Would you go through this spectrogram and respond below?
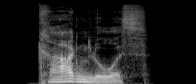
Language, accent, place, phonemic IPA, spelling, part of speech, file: German, Germany, Berlin, /ˈkʁaːɡn̩loːs/, kragenlos, adjective, De-kragenlos.ogg
- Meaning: collarless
